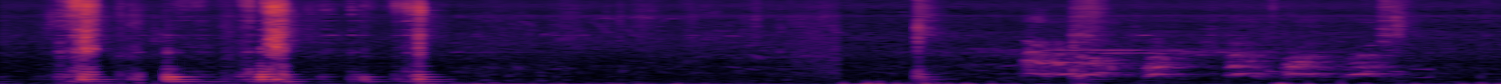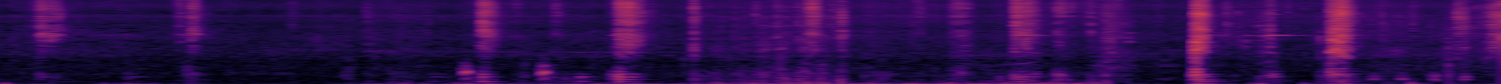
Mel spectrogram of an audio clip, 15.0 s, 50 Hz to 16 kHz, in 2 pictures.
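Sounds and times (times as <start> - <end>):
axe chopping logs: 0.3 - 2.3, 12.6 - 15.0
chickens calling: 2.3 - 10.9.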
